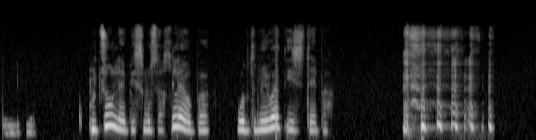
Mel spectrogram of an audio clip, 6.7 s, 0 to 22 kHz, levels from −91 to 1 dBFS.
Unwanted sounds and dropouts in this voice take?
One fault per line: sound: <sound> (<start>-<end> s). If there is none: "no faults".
sound: laugh (5.0-6.2 s)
